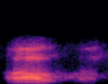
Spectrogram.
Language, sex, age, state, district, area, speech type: Odia, male, 45-60, Odisha, Nayagarh, rural, conversation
